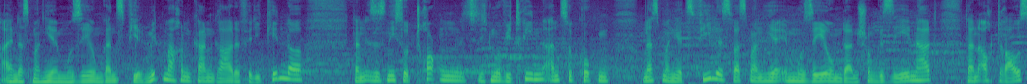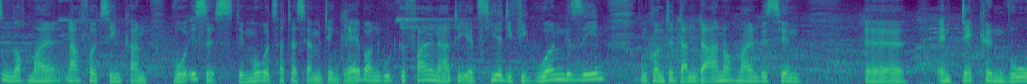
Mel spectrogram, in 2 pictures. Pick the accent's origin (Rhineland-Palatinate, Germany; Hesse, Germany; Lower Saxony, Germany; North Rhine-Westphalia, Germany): North Rhine-Westphalia, Germany; Kempen; ich bin der Vater von Moritz. Und wir kommen wie gesagt aus Kempen am Niederrhein.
